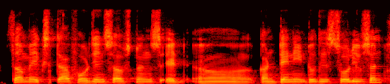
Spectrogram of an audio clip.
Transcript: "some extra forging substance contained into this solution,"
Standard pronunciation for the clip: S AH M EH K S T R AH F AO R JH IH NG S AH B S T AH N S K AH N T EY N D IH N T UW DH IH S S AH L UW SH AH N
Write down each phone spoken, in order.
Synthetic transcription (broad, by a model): S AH M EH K S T AH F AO R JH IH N S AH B S T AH N S K AH N T EY N D IH N T UW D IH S S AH L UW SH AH N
